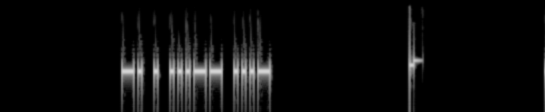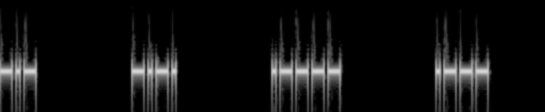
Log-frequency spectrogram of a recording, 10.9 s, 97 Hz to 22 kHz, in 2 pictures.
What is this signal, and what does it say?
Morse code, heard as a keyed tone, about 30 wpm, spaced as for 13 wpm, 700 Hz. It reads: NE3V KC1J
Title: USA Call Signs - 4 Characters - 8x Character Spacing - 30wpm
